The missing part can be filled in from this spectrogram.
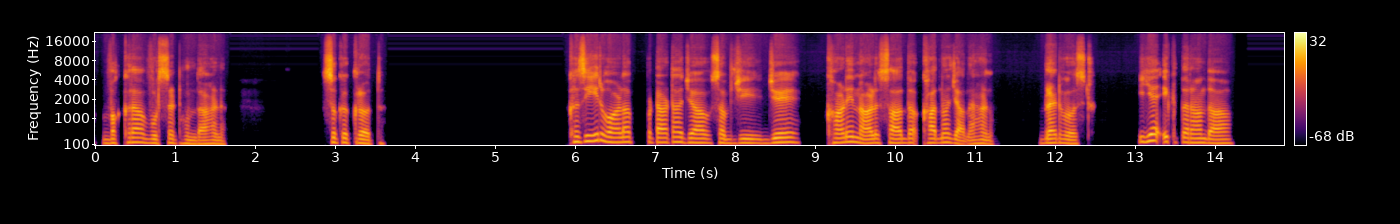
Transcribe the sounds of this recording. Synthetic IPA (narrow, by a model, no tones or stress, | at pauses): ʋəkʰɾaːʋəʈsəʈɦʊnd̪aːɦəɳ | sʊkkɾət̪ | kʰəsiːɾʋaːlaːpəʈaːʈaːd͡ʒaːsəbd͡ʒiːd͡ʒeː | kʰaːɽeːnaːlsad̪kʰaːd̪nãːd͡ʒãːd̪aːɦəɳ | bɾɛːɖʋəːsʈ | ɪjɛːʔɪkt̪əɾãːd̪aː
